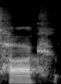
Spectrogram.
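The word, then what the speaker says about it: Haack: It's spelled H-A-A-C, pronounced Hawk.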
